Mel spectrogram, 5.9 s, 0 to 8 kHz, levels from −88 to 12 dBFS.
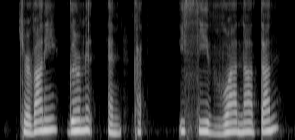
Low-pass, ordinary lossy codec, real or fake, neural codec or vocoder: none; none; fake; codec, 16 kHz, 4.8 kbps, FACodec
